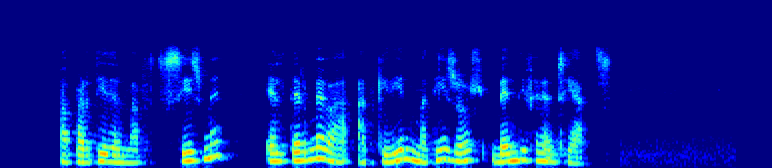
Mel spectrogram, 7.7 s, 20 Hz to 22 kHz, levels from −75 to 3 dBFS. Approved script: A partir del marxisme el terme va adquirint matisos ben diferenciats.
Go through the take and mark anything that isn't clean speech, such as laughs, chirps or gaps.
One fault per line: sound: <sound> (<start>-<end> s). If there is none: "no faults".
no faults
